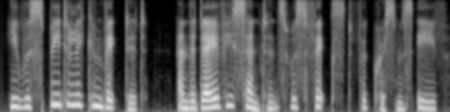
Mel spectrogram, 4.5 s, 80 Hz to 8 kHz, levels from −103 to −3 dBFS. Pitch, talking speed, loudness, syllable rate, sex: 205 Hz, 200 wpm, -21 LUFS, 5.9 syllables/s, female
